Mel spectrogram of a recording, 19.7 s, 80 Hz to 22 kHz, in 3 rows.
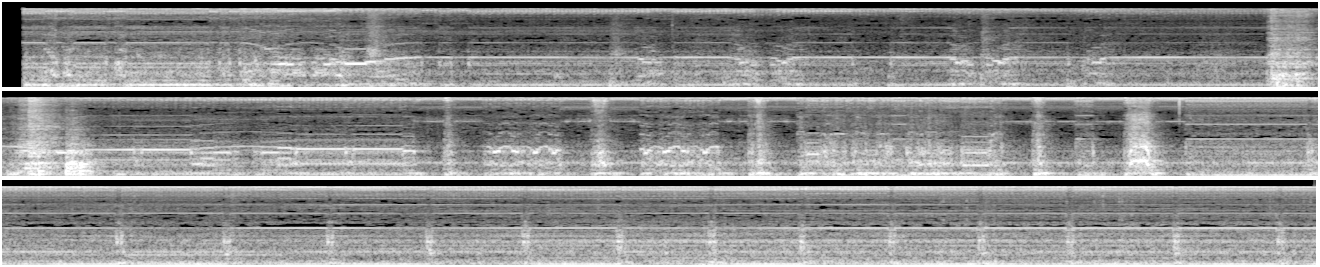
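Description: Mendel90 3D printer's stepper motors running as it prints, their tones jumping between pitches as the axes start, stop and change speed. After about twelve seconds it settles into a steadier, evenly repeating hum.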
